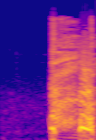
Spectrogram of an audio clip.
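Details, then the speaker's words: Two harsh, forceful dry coughs from an adult man cycling home at night in chilly air, coughing repeatedly since leaving the office; nose clear, he suspects daytime air conditioning or a cold. "还太冷了，还是感冒了，不停的咳嗽，什么情况？哎呀，什么情况？干咳。哎，咳的不行。"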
